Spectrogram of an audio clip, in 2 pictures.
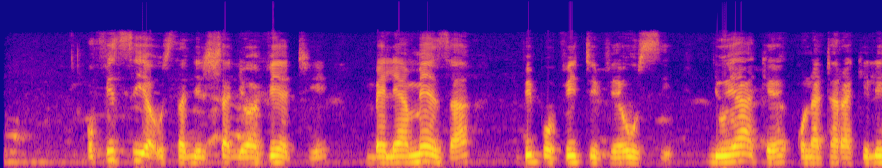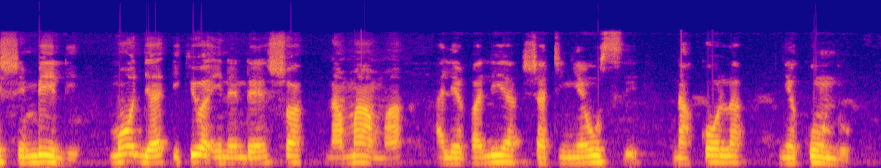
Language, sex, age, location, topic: Swahili, male, 18-24, Mombasa, government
